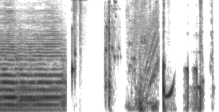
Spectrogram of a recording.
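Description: Sustained cello-led string music chord that cuts off abruptly under a second in. It is followed by a few short clicks and a quick swooping blip, like an editing transition effect.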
